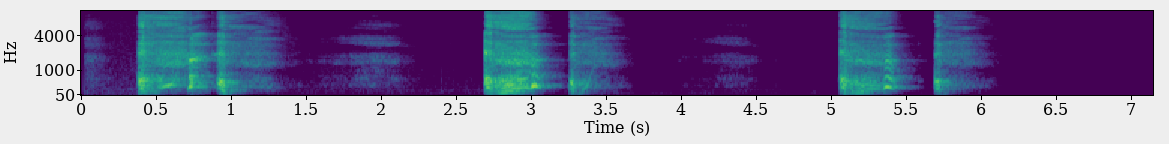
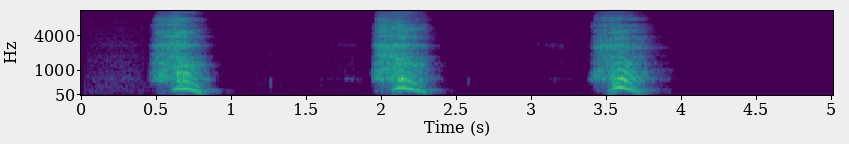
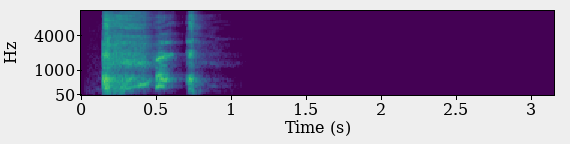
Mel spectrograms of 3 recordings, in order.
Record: three_cough_length: 7.2 s
three_cough_amplitude: 29185
three_cough_signal_mean_std_ratio: 0.33
exhalation_length: 5.0 s
exhalation_amplitude: 16821
exhalation_signal_mean_std_ratio: 0.33
cough_length: 3.2 s
cough_amplitude: 27640
cough_signal_mean_std_ratio: 0.28
survey_phase: alpha (2021-03-01 to 2021-08-12)
age: 65+
gender: Female
wearing_mask: 'No'
symptom_none: true
smoker_status: Ex-smoker
respiratory_condition_asthma: false
respiratory_condition_other: false
recruitment_source: REACT
submission_delay: 3 days
covid_test_result: Negative
covid_test_method: RT-qPCR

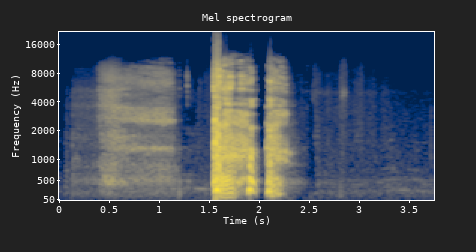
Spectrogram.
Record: cough_length: 3.8 s
cough_amplitude: 32768
cough_signal_mean_std_ratio: 0.28
survey_phase: beta (2021-08-13 to 2022-03-07)
age: 18-44
gender: Male
wearing_mask: 'No'
symptom_cough_any: true
symptom_new_continuous_cough: true
symptom_runny_or_blocked_nose: true
symptom_other: true
symptom_onset: 3 days
smoker_status: Never smoked
respiratory_condition_asthma: false
respiratory_condition_other: false
recruitment_source: Test and Trace
submission_delay: 2 days
covid_test_result: Positive
covid_test_method: RT-qPCR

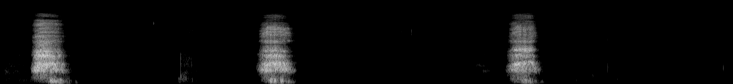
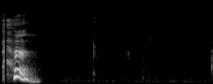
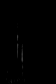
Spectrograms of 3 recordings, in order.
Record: exhalation_length: 7.3 s
exhalation_amplitude: 25978
exhalation_signal_mean_std_ratio: 0.26
cough_length: 2.1 s
cough_amplitude: 26523
cough_signal_mean_std_ratio: 0.25
three_cough_length: 0.3 s
three_cough_amplitude: 618
three_cough_signal_mean_std_ratio: 0.36
survey_phase: beta (2021-08-13 to 2022-03-07)
age: 45-64
gender: Female
wearing_mask: 'No'
symptom_none: true
symptom_onset: 8 days
smoker_status: Never smoked
respiratory_condition_asthma: false
respiratory_condition_other: false
recruitment_source: REACT
submission_delay: 1 day
covid_test_result: Negative
covid_test_method: RT-qPCR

